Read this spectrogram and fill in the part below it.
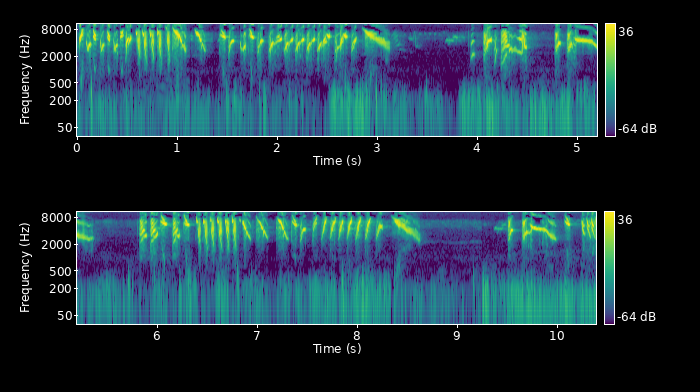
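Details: Goldfinch singing a tutoring song for young birds: long runs of rapid tinkling twitters and rattling trills, a brief gap, then further fast chattering phrases over a soft low background hum.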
